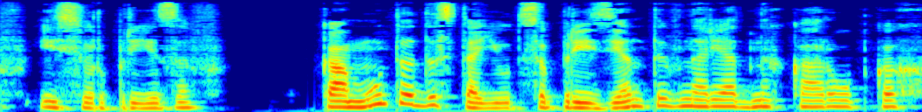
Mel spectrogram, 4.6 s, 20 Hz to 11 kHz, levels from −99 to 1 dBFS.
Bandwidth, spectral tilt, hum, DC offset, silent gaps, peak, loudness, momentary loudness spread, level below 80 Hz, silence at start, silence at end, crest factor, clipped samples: 10.5 kHz; -5.5 dB/octave; none; under 0.1%; 1.19-1.26 s; -4 dBFS; -23 LUFS; 8 LU; -62 dBFS; 0 s; 0 s; 20 dB; under 0.1%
